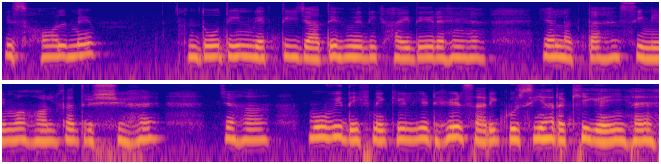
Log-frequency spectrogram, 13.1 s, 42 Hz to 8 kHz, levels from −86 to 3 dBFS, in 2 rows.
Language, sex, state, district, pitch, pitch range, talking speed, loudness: Hindi, female, Bihar, Vaishali, 195 Hz, 185-210 Hz, 135 wpm, -23 LUFS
